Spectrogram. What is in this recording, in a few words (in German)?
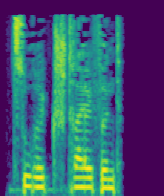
"zurückstreifend", German; adjectives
